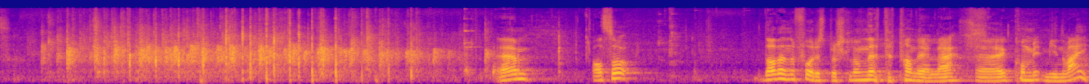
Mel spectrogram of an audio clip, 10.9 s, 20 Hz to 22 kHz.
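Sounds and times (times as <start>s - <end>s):
audience applause: 0.3s - 5.2s
speech: 5.0s - 6.4s, 7.6s - 10.8s.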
